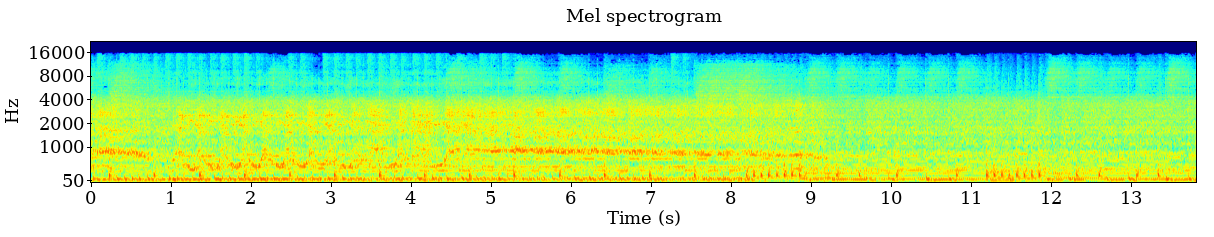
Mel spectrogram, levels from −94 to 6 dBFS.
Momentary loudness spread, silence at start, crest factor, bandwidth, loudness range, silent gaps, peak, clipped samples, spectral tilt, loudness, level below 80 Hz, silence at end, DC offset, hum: 5 LU; 0 s; 14 dB; 16.5 kHz; 5 LU; none; 0 dBFS; under 0.1%; -4 dB/octave; -14 LUFS; -26 dBFS; 0 s; under 0.1%; none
